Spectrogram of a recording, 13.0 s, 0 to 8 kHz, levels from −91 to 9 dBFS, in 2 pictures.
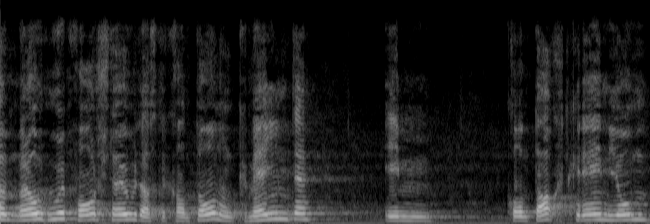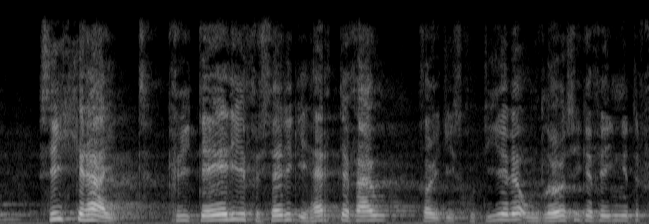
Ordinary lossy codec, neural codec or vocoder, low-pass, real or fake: none; codec, 16 kHz, 16 kbps, FreqCodec, smaller model; 7.2 kHz; fake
